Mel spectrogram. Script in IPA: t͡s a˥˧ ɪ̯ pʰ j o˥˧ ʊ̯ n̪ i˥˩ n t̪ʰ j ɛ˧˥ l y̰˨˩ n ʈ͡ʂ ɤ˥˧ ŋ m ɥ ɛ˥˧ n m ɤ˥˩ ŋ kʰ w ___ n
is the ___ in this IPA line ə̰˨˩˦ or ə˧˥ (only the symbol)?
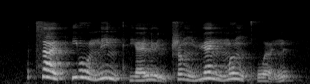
ə̰˨˩˦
